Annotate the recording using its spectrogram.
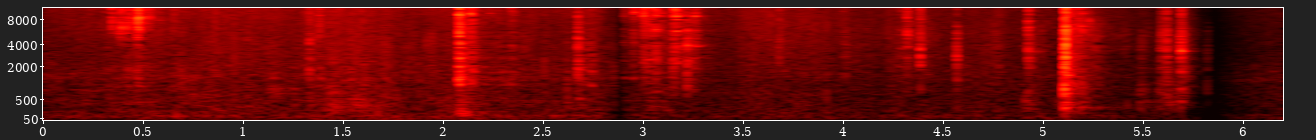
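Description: Faint rustling and light metallic clinks of a recessed light's trim being worked loose and pulled down out of the ceiling can, with sharper clicks about 2 s and 5 s in.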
